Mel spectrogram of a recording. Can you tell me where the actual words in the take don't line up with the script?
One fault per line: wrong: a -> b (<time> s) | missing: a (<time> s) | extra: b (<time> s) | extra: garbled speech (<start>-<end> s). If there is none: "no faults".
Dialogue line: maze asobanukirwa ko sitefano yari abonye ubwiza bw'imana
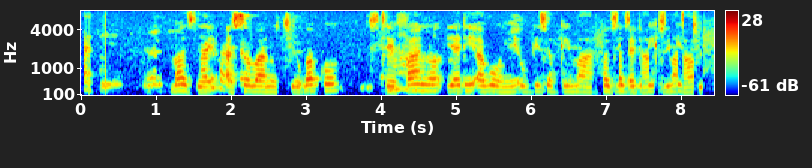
extra: garbled speech (7.0-8.3 s)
